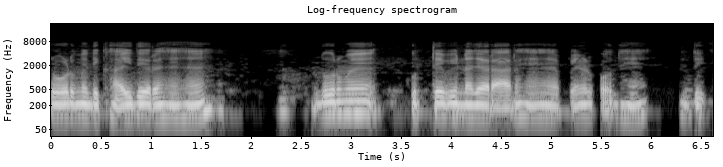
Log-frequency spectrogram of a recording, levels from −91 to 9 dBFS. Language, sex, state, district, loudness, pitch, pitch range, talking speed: Hindi, male, Chhattisgarh, Balrampur, -16 LUFS, 110 Hz, 105-130 Hz, 155 wpm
